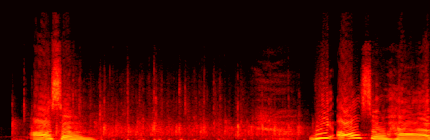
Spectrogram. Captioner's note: applause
